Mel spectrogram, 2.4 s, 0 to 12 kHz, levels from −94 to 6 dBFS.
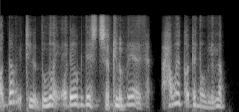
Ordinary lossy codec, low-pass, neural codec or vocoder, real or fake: MP3, 96 kbps; 7.2 kHz; codec, 16 kHz, 0.5 kbps, FreqCodec, larger model; fake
